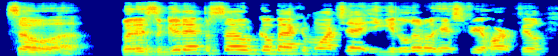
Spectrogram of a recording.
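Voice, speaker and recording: A man's voice: a little high, fast talker, fairly bright tone, muffled recording. A man hosting a bourbon tasting live stream, chatting eagerly and rambling through his stories. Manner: enthusiastic, rambling storyteller. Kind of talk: casual live-stream banter.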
